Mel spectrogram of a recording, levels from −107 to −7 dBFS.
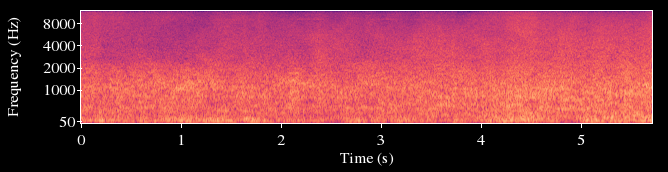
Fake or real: fake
